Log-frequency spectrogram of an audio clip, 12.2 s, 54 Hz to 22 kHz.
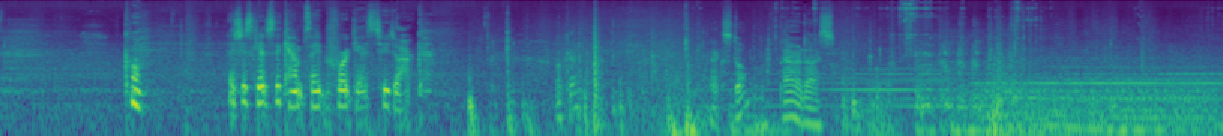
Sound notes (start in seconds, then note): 9.3 car engine starts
